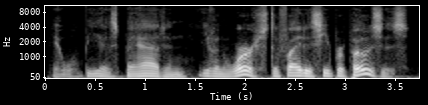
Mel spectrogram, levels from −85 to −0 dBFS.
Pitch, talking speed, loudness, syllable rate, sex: 105 Hz, 210 wpm, -19 LUFS, 4.9 syllables/s, male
